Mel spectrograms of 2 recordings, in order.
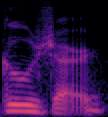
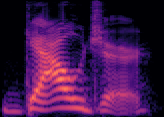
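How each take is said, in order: First: The first vowel sounds like 'oo'. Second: The first vowel sounds like 'ow'. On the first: "I think it's pronounced Googer" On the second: "it is Gow, Gouger"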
